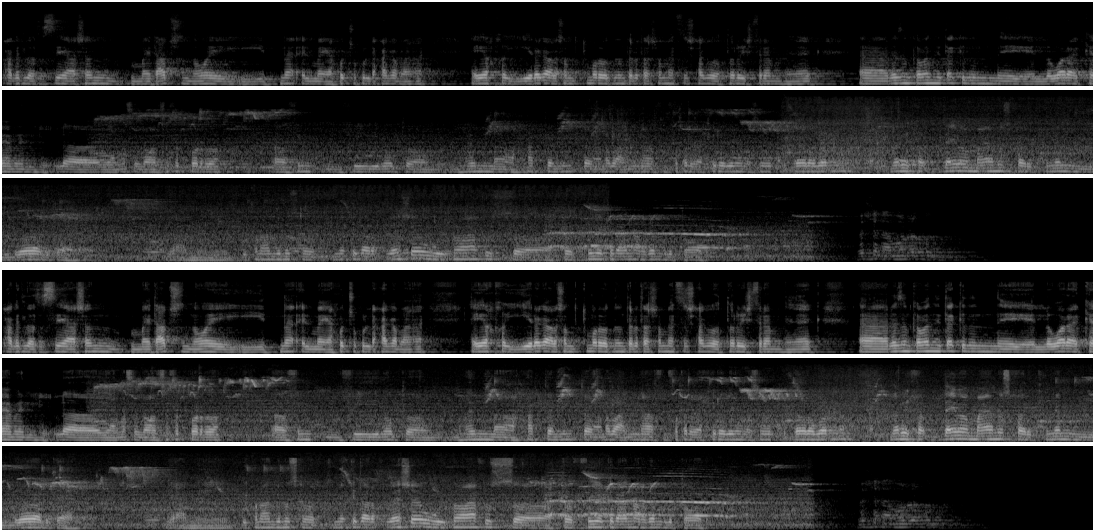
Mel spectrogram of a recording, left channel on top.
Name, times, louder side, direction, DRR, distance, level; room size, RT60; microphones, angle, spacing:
voice 1, 0.0-13.1 13.6-22.6 23.5-28.9, right 5 dB, 40° right, 13 dB, 0.5 m, -33 dB
sound 1, 11.7-29.9, right 7 dB, 75° right, 0.9 m, -38 dB
sound 2, 16.1-23.0, equal, ahead, 1.5 m, -46 dB
sound 3, 18.7-27.9, left 2 dB, 20° left, 1.0 m, -46 dB
voice 2, 23.2-23.5 24.4-25.0 30.4-31.3, equal, 85° left, 0 dB, 4.0 m, -47 dB
22.5 x 13.0 x 3.6 m, 1.3 s
head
